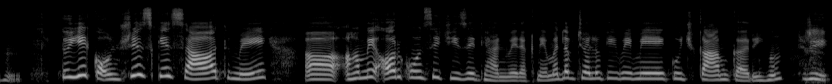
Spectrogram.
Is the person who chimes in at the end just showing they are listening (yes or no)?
yes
